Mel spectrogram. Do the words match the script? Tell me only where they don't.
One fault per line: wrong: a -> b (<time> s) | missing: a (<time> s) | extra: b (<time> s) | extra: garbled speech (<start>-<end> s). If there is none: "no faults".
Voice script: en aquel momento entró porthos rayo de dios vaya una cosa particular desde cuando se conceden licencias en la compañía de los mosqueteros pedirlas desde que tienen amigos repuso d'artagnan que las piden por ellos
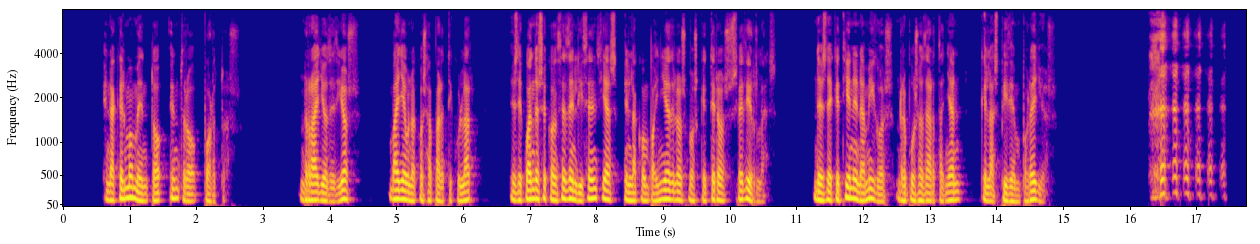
no faults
